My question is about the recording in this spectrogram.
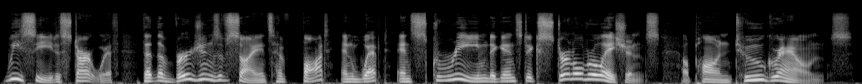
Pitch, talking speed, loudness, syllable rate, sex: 150 Hz, 145 wpm, -18 LUFS, 3.9 syllables/s, male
